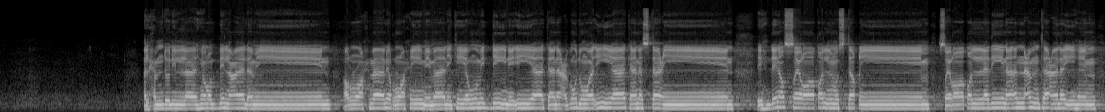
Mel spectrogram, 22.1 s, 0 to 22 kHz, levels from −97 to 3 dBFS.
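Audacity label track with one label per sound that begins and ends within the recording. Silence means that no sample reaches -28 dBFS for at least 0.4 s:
2.890000	14.660000	sound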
